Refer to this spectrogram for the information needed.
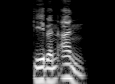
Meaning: first/third-person plural subjunctive II of angeben
- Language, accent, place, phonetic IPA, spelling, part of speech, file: German, Germany, Berlin, [ˌɡɛːbn̩ ˈan], gäben an, verb, De-gäben an.ogg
